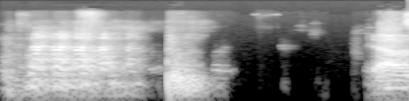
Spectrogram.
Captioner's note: crowd laughing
